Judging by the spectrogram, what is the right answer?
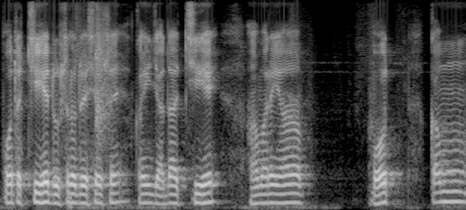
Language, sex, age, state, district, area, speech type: Hindi, male, 30-45, Madhya Pradesh, Ujjain, rural, spontaneous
